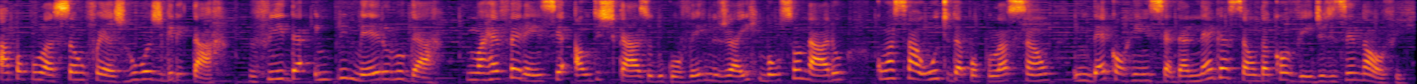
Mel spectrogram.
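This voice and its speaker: A woman with a Pernambuco Brazilian accent hosts a podcast, reading her script in a steady way. Her tone is mellow and even, with faint music beneath. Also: fairly high pitch, measured pace, hardly any pauses. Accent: Pernambuco Brazilian Portuguese. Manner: steady, read-aloud delivery. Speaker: podcast host.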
